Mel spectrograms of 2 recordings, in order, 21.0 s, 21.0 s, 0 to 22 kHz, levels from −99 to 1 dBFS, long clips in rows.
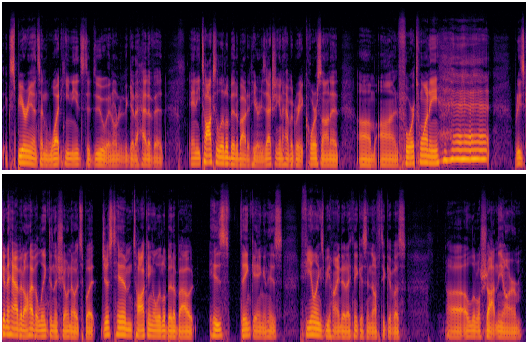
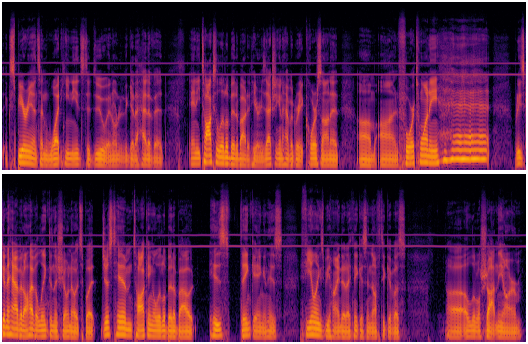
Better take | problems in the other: first | high-pitched whine; faint; throughout; 4.5 kHz, 25 dB below the speech

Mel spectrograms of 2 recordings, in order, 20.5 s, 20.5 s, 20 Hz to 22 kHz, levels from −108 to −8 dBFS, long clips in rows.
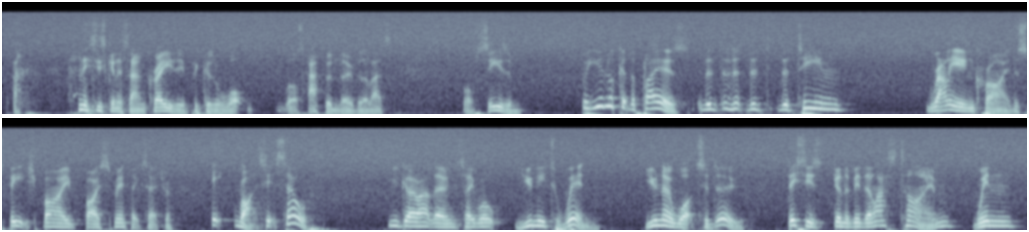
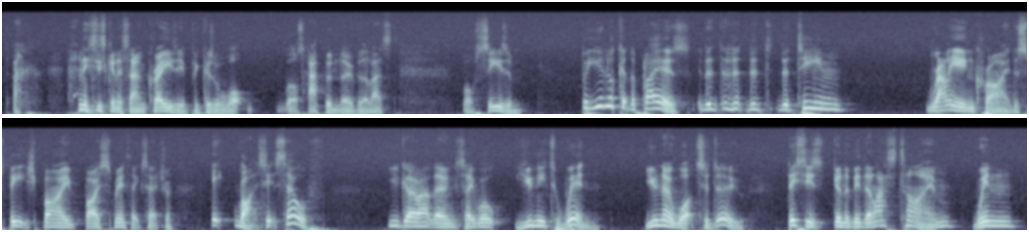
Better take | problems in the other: second | hiss; loud; throughout; 8 dB below the speech; faint in the second

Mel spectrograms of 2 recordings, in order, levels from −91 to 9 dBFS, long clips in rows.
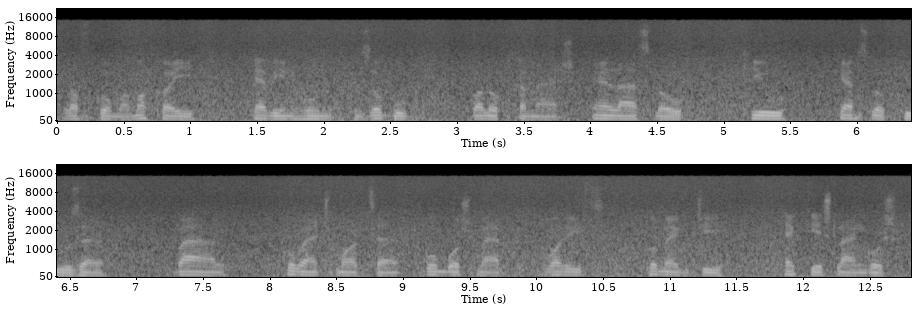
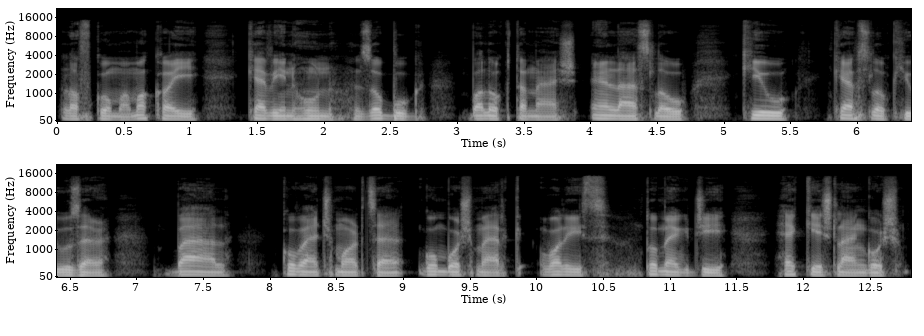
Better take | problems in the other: second | hiss; loud; throughout; 5 dB below the speech

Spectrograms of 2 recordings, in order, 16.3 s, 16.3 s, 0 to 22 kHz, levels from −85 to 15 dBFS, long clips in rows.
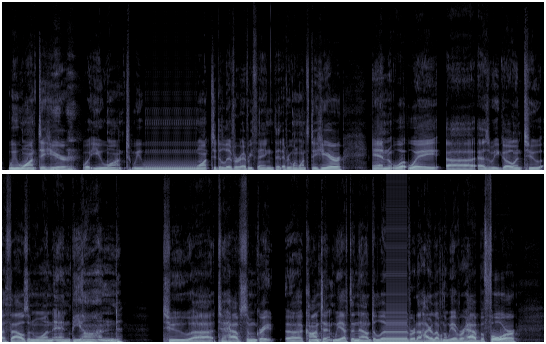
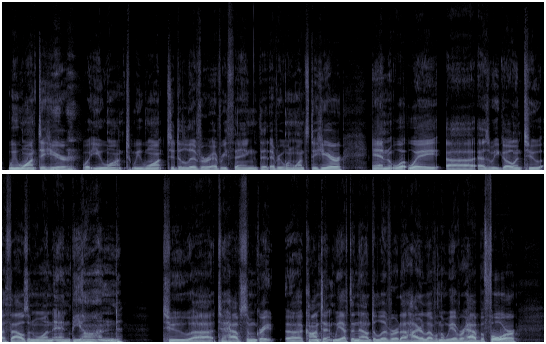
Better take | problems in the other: second | audio freezing; at 2 s for 1 s and at 14 s

